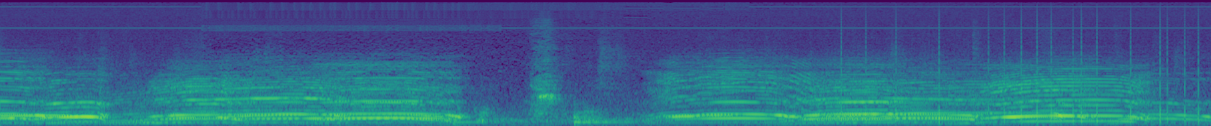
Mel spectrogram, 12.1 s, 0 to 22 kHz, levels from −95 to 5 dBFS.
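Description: From 2.03 to 8.07 s a call bitrate drop makes the sound rough and muffled, consistent with the encoder falling from about 96 to 19 kbps for roughly three seconds. On a spectrogram the upper band thins out and blurs.

From 8.42 s to the end, a train of clicks ticks irregularly at about 4.8 per second, well above the sound and likely from electrical interference. These show as sharp waveform spikes and thin full-height spectrogram lines.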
